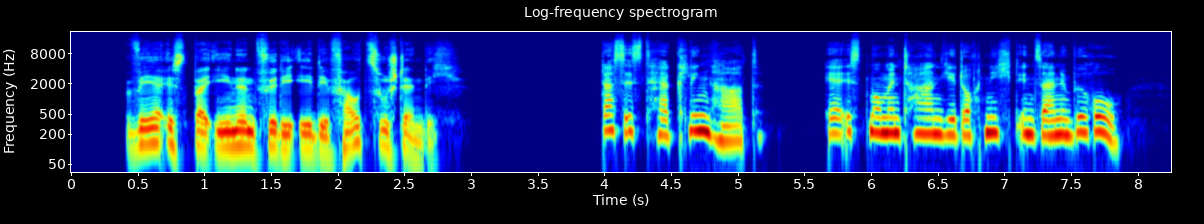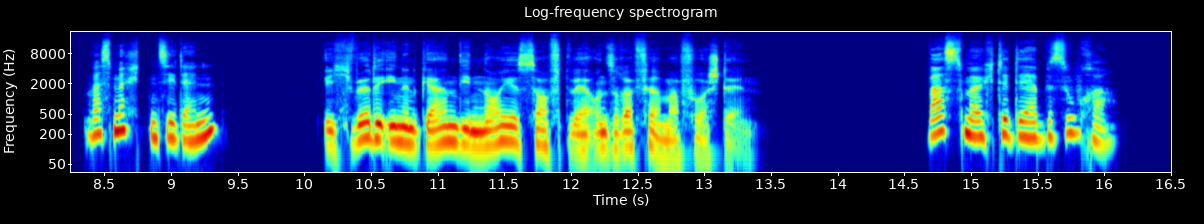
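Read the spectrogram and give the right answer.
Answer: Die neue Software seiner Firma vorstellen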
